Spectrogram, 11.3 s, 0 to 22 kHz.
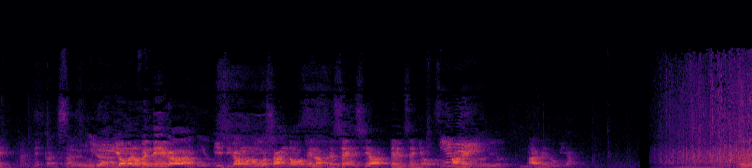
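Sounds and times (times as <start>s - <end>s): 
speech: 0.8s - 8.7s, 11.1s - 11.2s
audience applause: 9.8s - 11.2s.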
